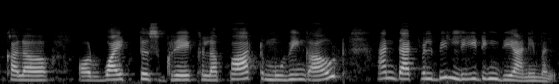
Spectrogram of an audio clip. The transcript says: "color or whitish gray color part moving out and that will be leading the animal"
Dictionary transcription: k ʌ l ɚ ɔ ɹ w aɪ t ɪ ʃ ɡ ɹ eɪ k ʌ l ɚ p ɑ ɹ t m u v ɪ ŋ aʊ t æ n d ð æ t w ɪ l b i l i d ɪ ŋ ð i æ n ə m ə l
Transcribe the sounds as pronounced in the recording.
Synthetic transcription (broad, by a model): k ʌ l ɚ ɔ ɹ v aɪ t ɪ s ɡ ɹ eɪ k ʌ l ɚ p ɑ ɹ t m u v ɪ ŋ aʊ t æ n d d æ t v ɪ l b i l i d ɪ ŋ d i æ n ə m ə l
